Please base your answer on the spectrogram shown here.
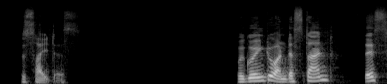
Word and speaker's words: Thucydides: this act to cytus however you understand that the correct freak pronunciation is two cdds for the purpose of this video I'm going to pronounce it as decidus we're going to understand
